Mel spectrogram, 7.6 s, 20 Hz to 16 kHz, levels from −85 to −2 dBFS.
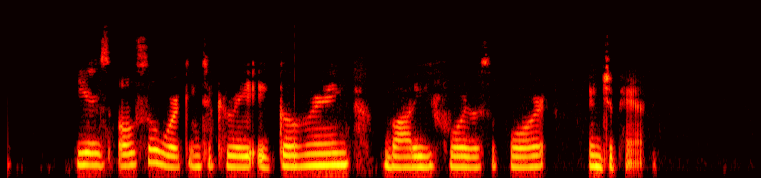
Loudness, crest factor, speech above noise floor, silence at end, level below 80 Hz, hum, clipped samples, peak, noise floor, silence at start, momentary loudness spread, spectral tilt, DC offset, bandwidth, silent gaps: -30 LUFS; 14 dB; 50 dB; 1.2 s; -64 dBFS; none; under 0.1%; -16 dBFS; -79 dBFS; 0.75 s; 11 LU; -7.5 dB/octave; under 0.1%; 8 kHz; none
